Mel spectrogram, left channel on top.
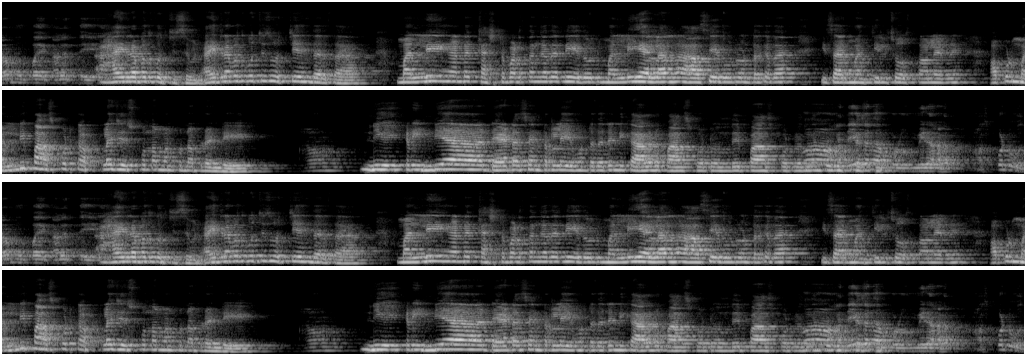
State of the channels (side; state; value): both; normal; correlation 0.88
